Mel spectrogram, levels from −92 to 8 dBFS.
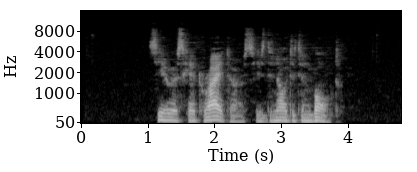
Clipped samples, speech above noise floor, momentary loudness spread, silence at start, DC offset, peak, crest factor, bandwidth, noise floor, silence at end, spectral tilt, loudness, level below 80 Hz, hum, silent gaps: under 0.1%; 52 dB; 13 LU; 1.05 s; under 0.1%; 0 dBFS; 24 dB; 9 kHz; -74 dBFS; 0.95 s; -6 dB/octave; -22 LUFS; -44 dBFS; none; none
